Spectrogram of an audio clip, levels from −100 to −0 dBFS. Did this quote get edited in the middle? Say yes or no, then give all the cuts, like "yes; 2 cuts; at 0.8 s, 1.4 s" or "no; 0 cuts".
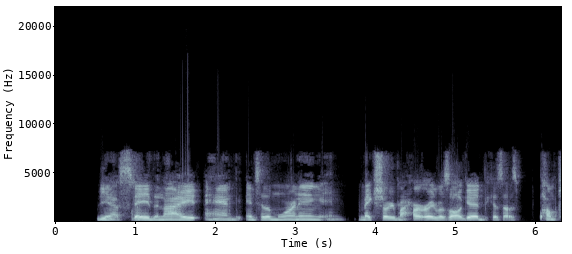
no; 0 cuts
